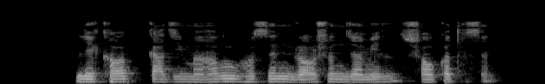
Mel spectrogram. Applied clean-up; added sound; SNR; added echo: none; none; none; none.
